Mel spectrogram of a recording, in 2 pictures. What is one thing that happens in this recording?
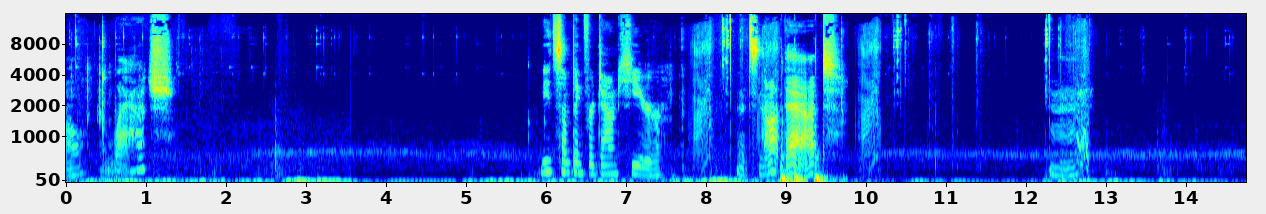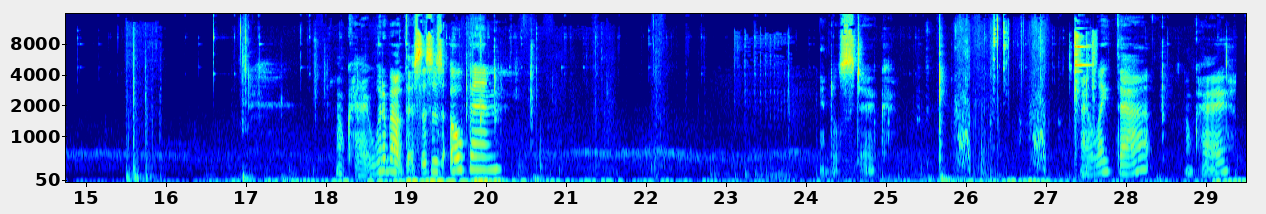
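A young woman talks into a close microphone with animation.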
